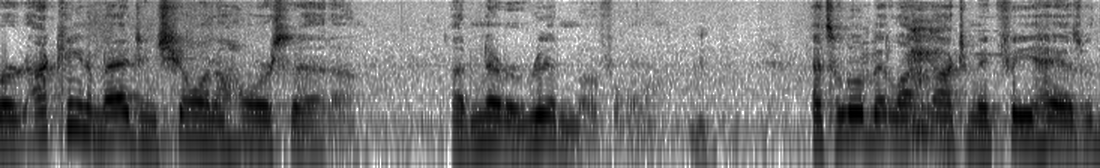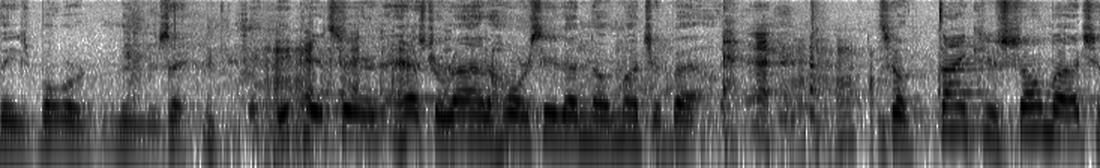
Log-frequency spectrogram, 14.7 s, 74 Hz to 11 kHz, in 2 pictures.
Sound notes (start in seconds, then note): 8.6 laughter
